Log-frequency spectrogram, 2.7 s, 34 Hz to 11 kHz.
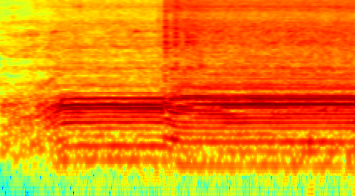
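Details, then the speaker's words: Repaired farm spray pump with new 135 psi motor (replacing an 80 psi one), regulator half open: spins up quickly to a steady buzzing drone that settles and holds even; full pressure, no drop. "એટલે આમાં pressure તો ઘટે જ નહીં. તમારે તેખડો આપવો હોય ને તો ફૂલ પ્રેશર જ હાલે."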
